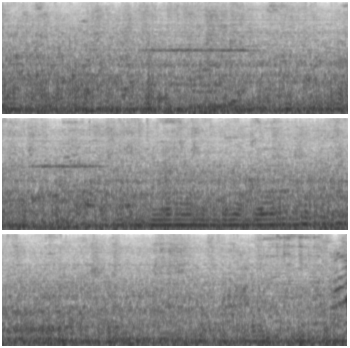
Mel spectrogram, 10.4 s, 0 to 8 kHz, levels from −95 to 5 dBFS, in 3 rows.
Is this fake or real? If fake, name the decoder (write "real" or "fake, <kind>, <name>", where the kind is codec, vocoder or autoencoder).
fake, vocoder, HiFi-GAN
